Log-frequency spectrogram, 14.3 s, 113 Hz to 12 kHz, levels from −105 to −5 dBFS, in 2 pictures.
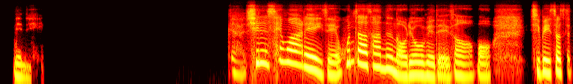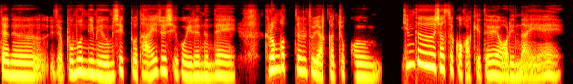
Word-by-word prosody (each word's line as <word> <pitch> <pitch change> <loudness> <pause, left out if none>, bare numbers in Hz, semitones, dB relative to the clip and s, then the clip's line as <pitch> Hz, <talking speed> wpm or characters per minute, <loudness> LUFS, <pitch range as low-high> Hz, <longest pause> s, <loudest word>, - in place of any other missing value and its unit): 네네. 165 -4 -7 2.5
그냥 205 -5 -12
실생활에 355 - +4
이제 195 -2 -2
혼자 365 - +5
사는 280 -6 +1
어려움에 185 -1 +1
대해서 170 +2 -4
뭐 - - -4 0.5
집에 220 0 +1
있었을 210 0 +1
때는 185 -3 +1
이제 - - -6
부모님이 210 -2 0
음식도 200 +5 -2
다 190 0 -5
해 195 +4 0
주시고 215 -5 -1
이랬는데 175 +1 -2 0.3
그런 250 +2 +5
것들도 245 -7 -1
약간 185 - -2
쪼끔 175 -3 -4 0.3
힘드셨을 310 -6 +3
것 195 - +3
같기도 175 - -5
해요. 190 -2 +1
어린 170 0 -3
나이에. 190 0 -6
200 Hz, 295 characters per minute, -22 LUFS, 180-260 Hz, 2.5 s, 혼자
